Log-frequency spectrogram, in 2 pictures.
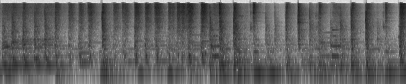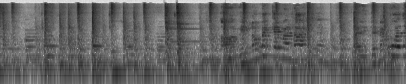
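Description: Live Afro-Peruvian jazz band playing an instrumental passage: a dense, driving percussion groove from drum kit and cajón over upright bass, piano and electric guitar.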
